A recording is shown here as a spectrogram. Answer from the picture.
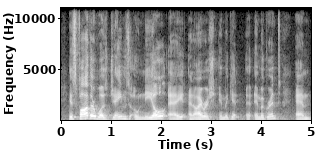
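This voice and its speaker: Fairly high in pitch, a man with a New York accent speaks with lively intonation. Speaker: theater presenter. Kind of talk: lecture to live audience. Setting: stage with audience. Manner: hesitant, many fillers.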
